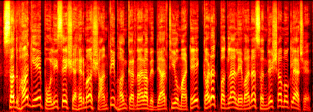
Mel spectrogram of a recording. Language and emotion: Gujarati, happy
